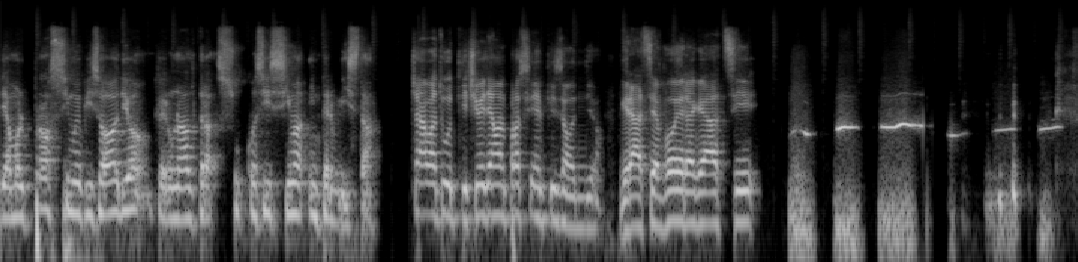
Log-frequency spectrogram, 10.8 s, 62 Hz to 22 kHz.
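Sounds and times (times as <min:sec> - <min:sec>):
speech: 0:00.0 - 0:08.2
person whistling a short halting tune: 0:07.9 - 0:10.7.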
